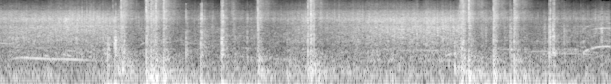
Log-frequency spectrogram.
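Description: Fireworks display bursting overhead: many sharp bangs in quick, overlapping succession over a steady low rumble.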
